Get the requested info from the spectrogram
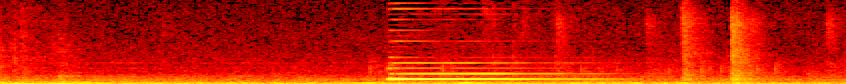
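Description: Elevator chime: a single bell-like tone about two seconds in, fading over about a second, over the steady low hum of the moving elevator car. Two brief knocks follow near the end.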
